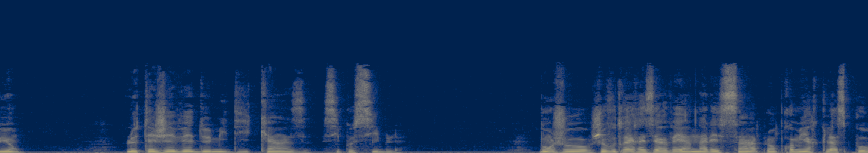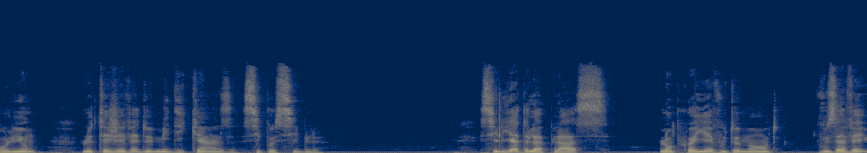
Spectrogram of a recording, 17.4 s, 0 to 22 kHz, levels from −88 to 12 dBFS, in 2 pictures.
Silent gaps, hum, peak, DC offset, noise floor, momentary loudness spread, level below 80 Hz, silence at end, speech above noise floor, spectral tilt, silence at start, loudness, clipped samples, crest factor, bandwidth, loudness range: none; 50 Hz at -55 dBFS; -8 dBFS; under 0.1%; -57 dBFS; 11 LU; -54 dBFS; 0 s; 31 dB; -5.5 dB/octave; 0 s; -27 LUFS; under 0.1%; 18 dB; 13 kHz; 6 LU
